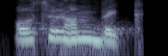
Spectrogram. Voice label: "orthorhombic", Indian

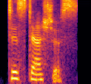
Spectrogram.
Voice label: "testaceous", Indian

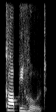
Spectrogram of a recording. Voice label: "copyhold", Indian

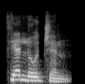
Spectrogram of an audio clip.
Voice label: "theologian", Indian

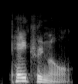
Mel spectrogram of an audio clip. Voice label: "patronal", American

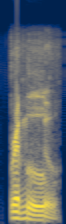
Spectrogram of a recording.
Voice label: "rimu", American

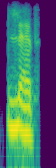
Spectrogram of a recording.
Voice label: "Lethe", Indian

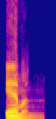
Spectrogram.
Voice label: "airman", British

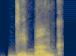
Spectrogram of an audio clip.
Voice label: "debunk", Indian

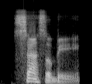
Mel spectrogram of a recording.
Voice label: "sassaby", British

